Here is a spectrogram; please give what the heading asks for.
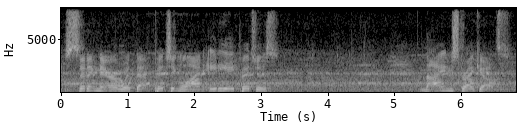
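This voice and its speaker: A man's voice: fairly high pitch, steady tone, takes it slowly, very noisy. An American man doing live baseball play-by-play, announcing counts and stats in clipped phrases. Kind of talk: live sports commentary.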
